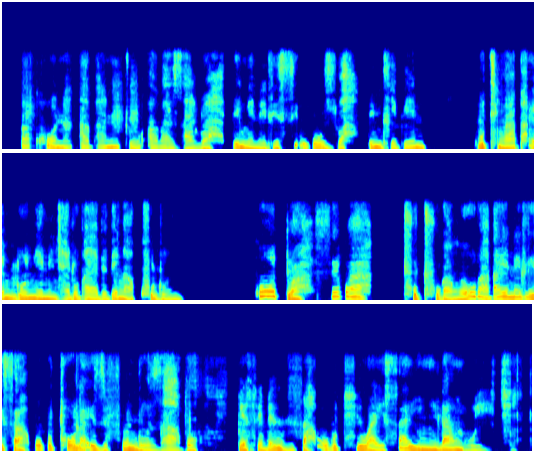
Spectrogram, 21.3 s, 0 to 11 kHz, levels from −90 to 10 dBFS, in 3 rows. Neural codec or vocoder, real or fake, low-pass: codec, 16 kHz, 16 kbps, FreqCodec, smaller model; fake; 7.2 kHz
